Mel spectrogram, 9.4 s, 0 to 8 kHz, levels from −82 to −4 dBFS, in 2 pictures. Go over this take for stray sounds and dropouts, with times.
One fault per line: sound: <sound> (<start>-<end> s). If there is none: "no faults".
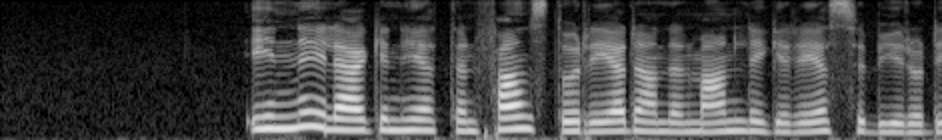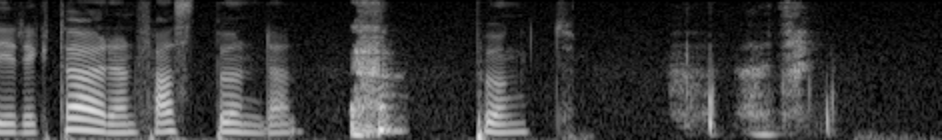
sound: laugh (6.4-6.8 s)
sound: sneeze (8.0-8.9 s)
